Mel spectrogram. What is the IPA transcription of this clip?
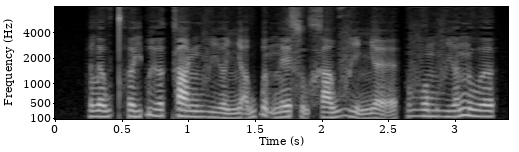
lə˨˦wt̪ʰə˨˦jɓɨ˨˦ə̯ ka˧ŋvi˨˩ə̯ɲa̰˧˥w ɓə̰˧˨mne˧ sṵ˧˨xa˨˦wvi˧˩ ɲɛ˧˩˨ | vo˧mvi˨˦ə̯ nu˧ə̯

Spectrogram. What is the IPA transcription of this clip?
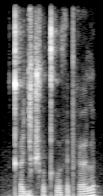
kʰœɟʉt͡ʃʰo kʰoθɛ pʰœl

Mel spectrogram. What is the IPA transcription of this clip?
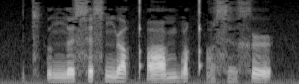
t͡sʼʊŋəsəs ŋə˞qʼɑmbə qʼɑ̤sə̤xə˞

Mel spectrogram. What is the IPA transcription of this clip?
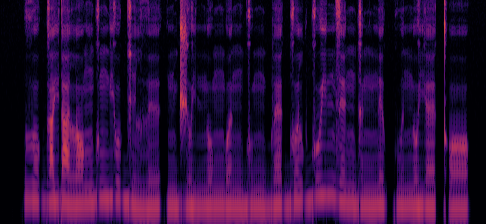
ðo˧ɡa˧jɾa˨ lɔ˧ŋɡʊ˦ŋ jʊ˦ɡi˨lðɪ˧ | nd͡ʒʊ˨jno˨ŋʷɛ˨ ŋɡu˨ŋbɛ˧ ɡʊ˧lɡu˦j nze˦ŋɡɛ˧ŋne˦˨ kʷi˧no˧j ɛ˧kʼɔ˧

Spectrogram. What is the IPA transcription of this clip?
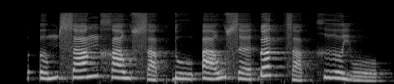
ʔə˨˩˦m sa˧˥ŋ xa˧wsa˨˩k̚ ɗu˨˩ʔa˨˩˦wsɛ˨˩ ɗa˦˥k̚sa˨˩k̚ xɨ˧ə̯ jo˨˩

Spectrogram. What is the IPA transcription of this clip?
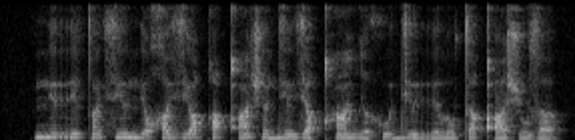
nʲərʲetɐ̃ sʲɨnʲuχɐ zʲuqə qʼə̃ʃə̃ dʲə̃zʲu qʰə̃ʎəxu dʲɨrʲəlutɨ qʼɐʃuzɐ

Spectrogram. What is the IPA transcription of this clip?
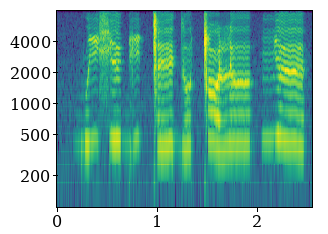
bwi˧˥˧ɕɘː˥ɡi˧˥˧ ǀɘː˨˥ do˨˥ǀɔ˥˨ɮɤ˥ | ɲəː˥˨

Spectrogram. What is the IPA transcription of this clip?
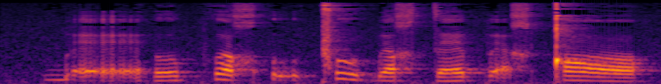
bɛ̰˥˨ | ʊ˩˧ pʰʊ˥˨χʔṵ˥˨ ǁu˥˨ɓɘ˩˧χtɛ˩˧ pɛ̰˥˨χ ǃɔ˥˨

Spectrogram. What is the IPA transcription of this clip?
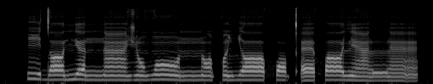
i dʌːnʲɜ nːæ̃ːʒɔ̃vɔ̃ː nːɔ̃qʷə̃ʎʌː fɔkʼɛ fʌːlʲæ̃ lːɛ̃

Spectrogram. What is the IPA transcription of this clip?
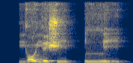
jɔjeʃi | lːi

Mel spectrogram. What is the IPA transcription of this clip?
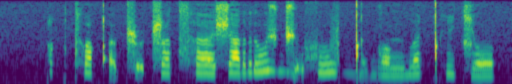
qʌqtʰoqʼə̰ ʈ͡ʂṵʈ͡ʂʌt͡sʰɜ ʃaruʒ d͡ʒṵxuv ɡ͡ǃə̰ɡɔŋ bɜǃʰit͡ɕo

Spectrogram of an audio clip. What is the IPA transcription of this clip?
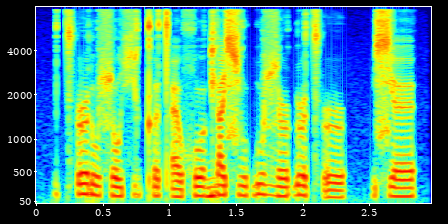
t͡sʼə˞˥ ɾu˩ɬo˧çə˧ kʼə˧tʼæ˩χʷa˧ɡja˥ ɕu˧ɠu˥ ɮə˞˧ɠə˞˥t͡sʼə˞˩ | ɕɛ˧

